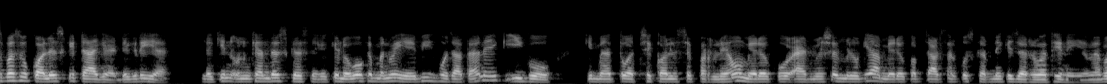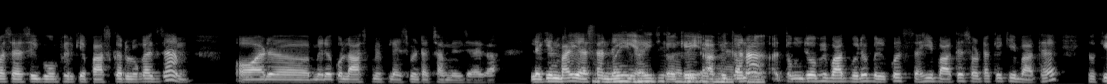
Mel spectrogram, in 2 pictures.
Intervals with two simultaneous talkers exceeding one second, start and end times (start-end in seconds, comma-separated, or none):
17.2-18.7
